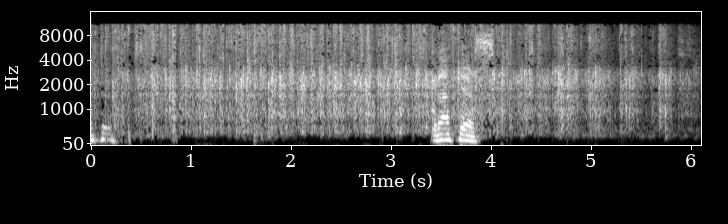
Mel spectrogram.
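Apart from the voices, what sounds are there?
audience applause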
